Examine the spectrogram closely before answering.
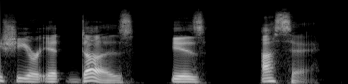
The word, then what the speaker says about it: hace: or it does, is hace. It's like the infinitive hacer, but with the R removed from the end and with the stress on the first syllable instead of the second syllable.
